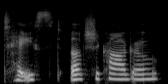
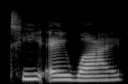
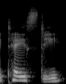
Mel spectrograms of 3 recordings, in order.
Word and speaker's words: Taste of Chicago: It's supposed to be Taste of Chicago, TAYSTE _ of Chicago. Taylor Taste. I get it. I like that. Cool. Thank you. People say tasty, and I'm like, no.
